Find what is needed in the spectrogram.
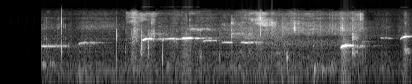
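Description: Whistling: a short run of held notes stepping up and down in pitch, over rustling noise and a few sharp clicks.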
